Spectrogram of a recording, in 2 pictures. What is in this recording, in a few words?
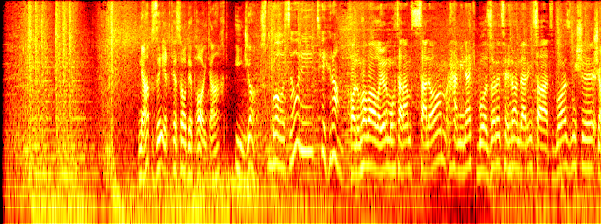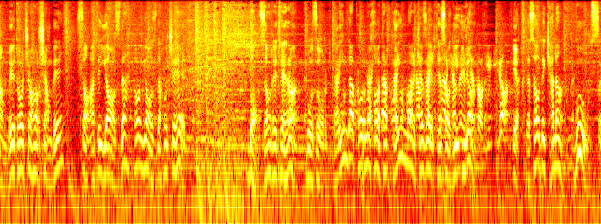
narrator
